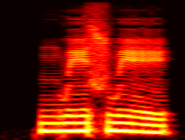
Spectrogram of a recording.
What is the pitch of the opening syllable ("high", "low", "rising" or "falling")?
high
